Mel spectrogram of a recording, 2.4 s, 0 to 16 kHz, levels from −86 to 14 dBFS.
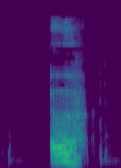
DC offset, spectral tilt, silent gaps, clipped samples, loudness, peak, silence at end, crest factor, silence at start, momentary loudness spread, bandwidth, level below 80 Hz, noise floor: under 0.1%; -6.5 dB/octave; none; under 0.1%; -28 LUFS; -12 dBFS; 0.7 s; 20 dB; 1 s; 15 LU; 11.5 kHz; -56 dBFS; -90 dBFS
